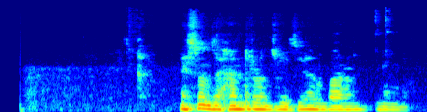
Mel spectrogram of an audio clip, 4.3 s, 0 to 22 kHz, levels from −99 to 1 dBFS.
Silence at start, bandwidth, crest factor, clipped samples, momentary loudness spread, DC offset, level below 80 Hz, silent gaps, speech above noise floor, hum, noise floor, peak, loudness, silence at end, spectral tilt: 1.35 s; 11 kHz; 16 dB; under 0.1%; 13 LU; under 0.1%; -62 dBFS; none; 39 dB; none; -68 dBFS; -14 dBFS; -30 LUFS; 0.2 s; -8.5 dB/octave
